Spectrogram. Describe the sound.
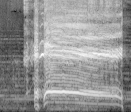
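A person imitates the scream of the character Boba Freak with one long, loud, sustained shriek, starting with a sharp burst and holding steady for about a second and a half before cutting off.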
